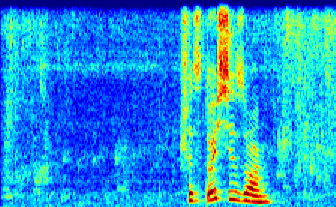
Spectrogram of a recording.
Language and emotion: Russian, neutral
